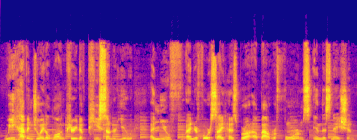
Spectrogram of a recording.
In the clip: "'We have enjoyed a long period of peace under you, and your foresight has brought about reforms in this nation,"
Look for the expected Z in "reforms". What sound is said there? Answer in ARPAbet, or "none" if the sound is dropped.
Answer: Z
